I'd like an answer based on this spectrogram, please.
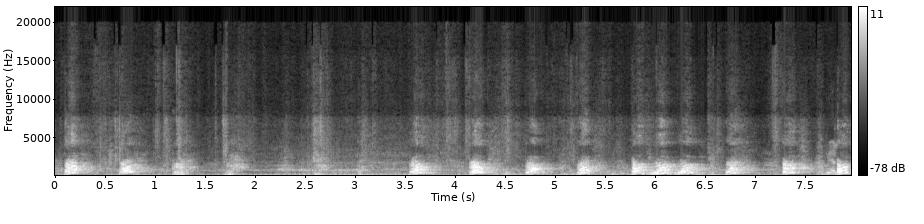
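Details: Guard dog Leo, a German Shepherd, chasing off another dog by barking from his village home. Steady, loud barking about twice a second, with rough, punchy notes and a person speaking underneath.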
